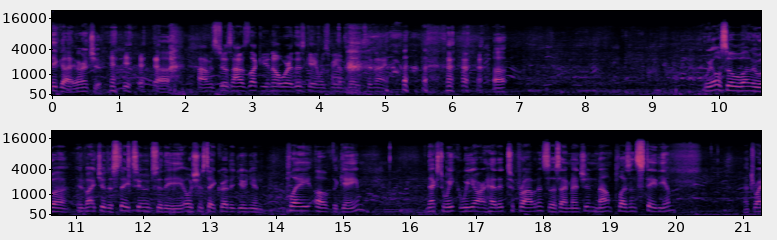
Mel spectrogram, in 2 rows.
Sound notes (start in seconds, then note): 10.7 laughter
